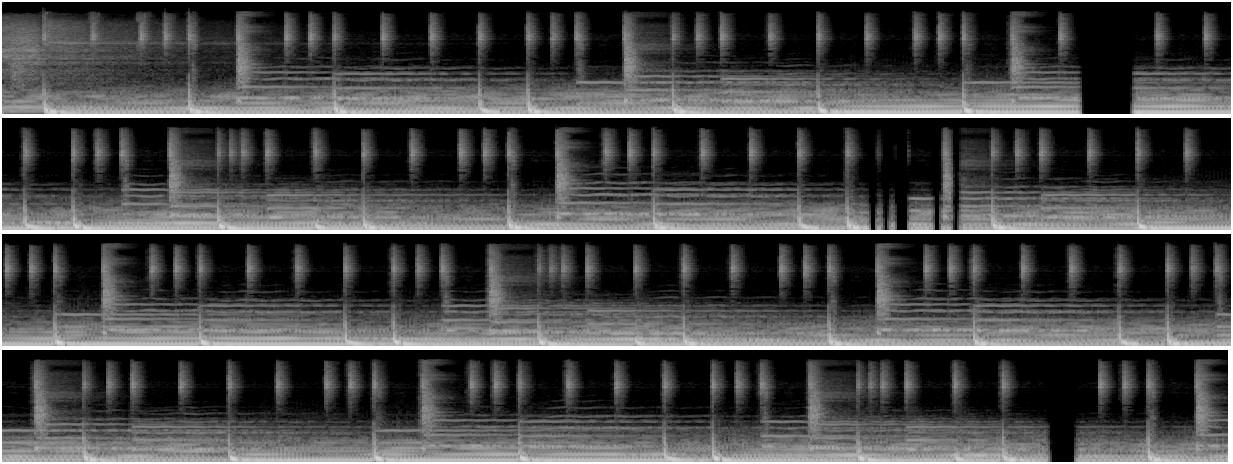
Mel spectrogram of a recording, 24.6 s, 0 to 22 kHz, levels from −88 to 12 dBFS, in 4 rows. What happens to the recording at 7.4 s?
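Nothing goes wrong at 7.4 s; the audio runs through that moment intact, with no dropout, click or other fault.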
